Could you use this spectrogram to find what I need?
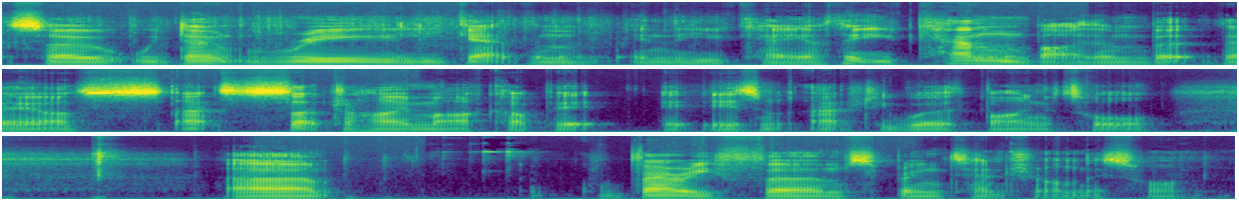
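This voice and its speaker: The speaker moves at a moderate pace with a British accent. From UK. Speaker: lockpicking hobbyist youtuber. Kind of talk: unboxing video commentary. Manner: hesitant, many fillers.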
